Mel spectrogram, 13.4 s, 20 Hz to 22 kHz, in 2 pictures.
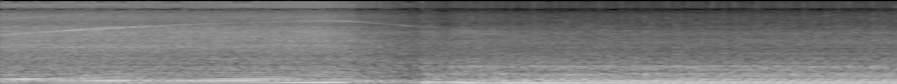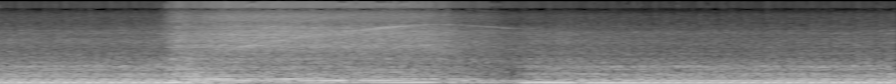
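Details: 2017 Ram 3500 Laramie Longhorn Megacab diesel, straight-piped and tuned: start-up, loud deep idle swells twice into strong revs with rising turbo whistle and drops back cleanly; healthy, just straight-piped.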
